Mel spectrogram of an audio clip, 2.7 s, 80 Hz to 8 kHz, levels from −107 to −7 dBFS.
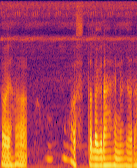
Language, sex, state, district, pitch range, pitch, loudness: Chhattisgarhi, male, Chhattisgarh, Rajnandgaon, 125-180 Hz, 130 Hz, -17 LUFS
